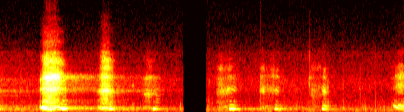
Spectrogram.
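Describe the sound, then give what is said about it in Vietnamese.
Pitiful sobbing and wailing from a performer in Vietnamese cải lương opera. Several strained, breathy cries come in uneven bursts with a brief silence midway, each wavering and whimpering at a fairly high, tearful pitch. “Lạ kìa, tiếng ai khóc than thảm thế?”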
